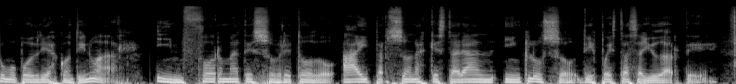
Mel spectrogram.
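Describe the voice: Fairly slow and with few pauses, a man speaks at a fairly low pitch in a dark, mellow tone, with vocal fry and ordinary pitch variation.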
